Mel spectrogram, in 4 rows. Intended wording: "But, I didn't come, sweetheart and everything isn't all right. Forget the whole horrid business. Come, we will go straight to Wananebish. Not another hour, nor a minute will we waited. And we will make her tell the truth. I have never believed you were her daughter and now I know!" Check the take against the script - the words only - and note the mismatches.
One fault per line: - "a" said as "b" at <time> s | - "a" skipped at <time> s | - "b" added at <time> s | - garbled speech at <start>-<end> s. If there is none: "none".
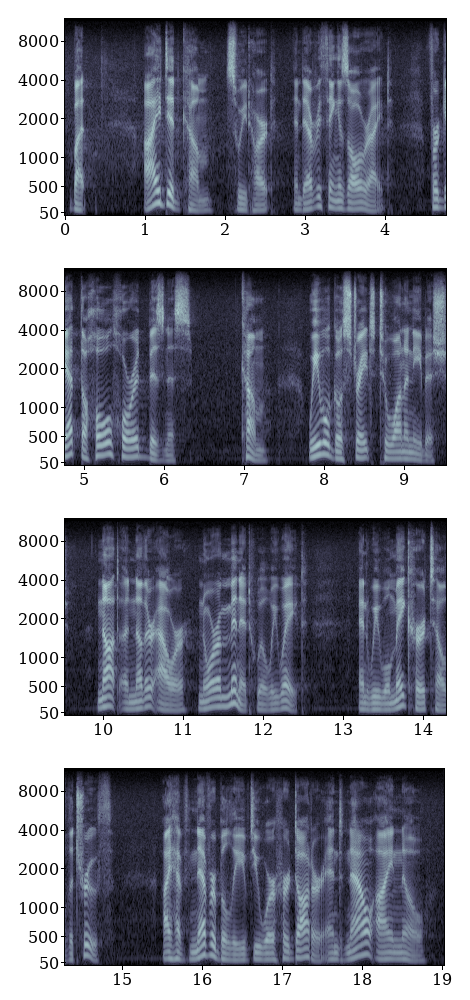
- "didn't" said as "did" at 1.2 s
- "isn't" said as "is" at 3.4 s
- "waited" said as "wait" at 12.2 s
